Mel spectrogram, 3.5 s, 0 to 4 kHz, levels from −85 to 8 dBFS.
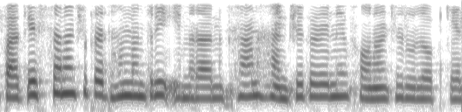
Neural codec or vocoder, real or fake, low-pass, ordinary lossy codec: codec, 44.1 kHz, 3.4 kbps, Pupu-Codec; fake; 3.6 kHz; none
